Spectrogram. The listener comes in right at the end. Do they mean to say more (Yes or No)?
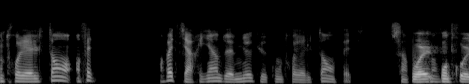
Yes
